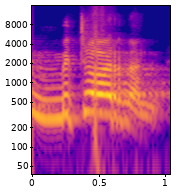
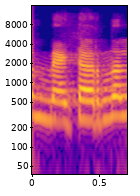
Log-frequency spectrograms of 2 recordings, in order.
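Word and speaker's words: maternal: अब बहुत सारे लोगों को मैंने देखा है गलती करते हुए मैटरनल पढ़ते हैं, जो कि रॉन्ग है, जो कि एक्चुअली रॉन्ग है. मिटरनल इस तरीके से प्रोनाउंस करना है, MI वाला प्रोनाउंसिएशन आना चाहिए.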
